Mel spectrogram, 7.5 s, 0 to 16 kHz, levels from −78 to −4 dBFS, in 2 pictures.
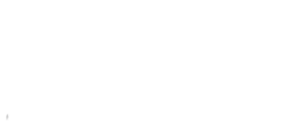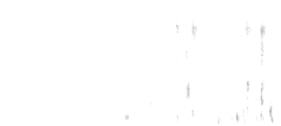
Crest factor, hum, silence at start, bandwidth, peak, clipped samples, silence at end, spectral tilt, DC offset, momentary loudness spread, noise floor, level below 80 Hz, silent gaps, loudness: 30 dB; none; 0.05 s; 11 kHz; -40 dBFS; under 0.1%; 0 s; -1.5 dB/octave; under 0.1%; 8 LU; under -90 dBFS; under -90 dBFS; 0.27-5.36 s; -60 LUFS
